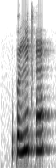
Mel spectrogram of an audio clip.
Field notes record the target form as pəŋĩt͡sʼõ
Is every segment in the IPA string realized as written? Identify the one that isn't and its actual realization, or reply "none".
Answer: none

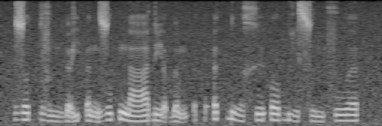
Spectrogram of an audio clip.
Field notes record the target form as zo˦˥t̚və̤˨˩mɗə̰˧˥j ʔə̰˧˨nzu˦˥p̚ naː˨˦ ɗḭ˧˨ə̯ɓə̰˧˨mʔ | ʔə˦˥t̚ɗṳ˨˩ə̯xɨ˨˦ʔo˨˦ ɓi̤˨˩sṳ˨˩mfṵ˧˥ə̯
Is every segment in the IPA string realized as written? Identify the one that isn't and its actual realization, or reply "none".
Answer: ṵ˧˥ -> u˧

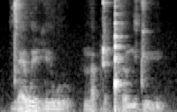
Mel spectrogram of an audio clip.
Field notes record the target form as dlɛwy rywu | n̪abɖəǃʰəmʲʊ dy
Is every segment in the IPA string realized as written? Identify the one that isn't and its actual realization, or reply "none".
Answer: none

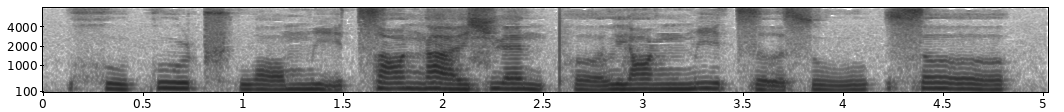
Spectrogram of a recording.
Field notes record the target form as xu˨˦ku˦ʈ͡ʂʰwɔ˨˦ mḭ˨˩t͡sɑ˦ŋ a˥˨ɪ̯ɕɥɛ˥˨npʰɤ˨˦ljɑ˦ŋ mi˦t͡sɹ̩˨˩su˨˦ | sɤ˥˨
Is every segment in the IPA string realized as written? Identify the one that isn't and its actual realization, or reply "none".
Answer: none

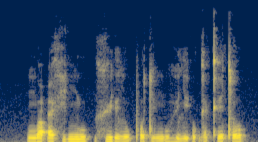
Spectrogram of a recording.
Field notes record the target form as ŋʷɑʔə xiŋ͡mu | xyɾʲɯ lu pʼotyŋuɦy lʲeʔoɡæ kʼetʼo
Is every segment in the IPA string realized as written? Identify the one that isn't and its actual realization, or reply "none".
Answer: ə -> æ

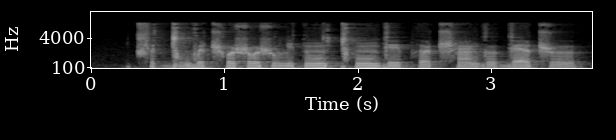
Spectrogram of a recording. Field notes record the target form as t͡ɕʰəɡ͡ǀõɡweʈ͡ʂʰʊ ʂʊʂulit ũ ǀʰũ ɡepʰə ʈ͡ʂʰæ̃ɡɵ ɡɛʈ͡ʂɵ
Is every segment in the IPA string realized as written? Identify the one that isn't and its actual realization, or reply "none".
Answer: none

